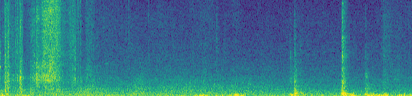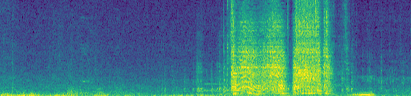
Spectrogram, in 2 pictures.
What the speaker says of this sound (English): So you want to go try to crank it?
